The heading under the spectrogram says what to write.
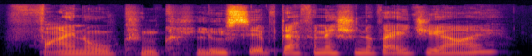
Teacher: I say with a rising tone because I don't think it is actually a conclusive definition of AGI.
